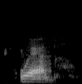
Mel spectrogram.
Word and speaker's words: Webb: Webb. W-E-B-B.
